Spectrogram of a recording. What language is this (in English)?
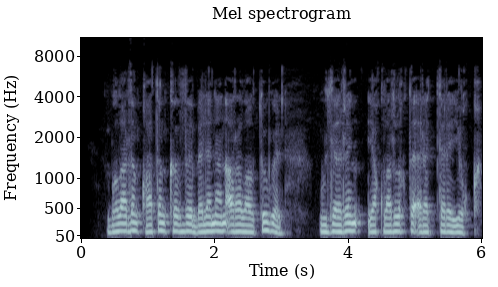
Bashkir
